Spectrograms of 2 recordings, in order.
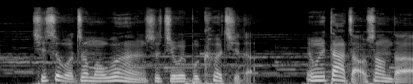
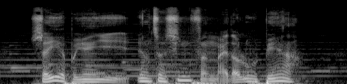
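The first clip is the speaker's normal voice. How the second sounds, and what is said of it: Quiet, hushed speaking voice. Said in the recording (Chinese): “小声说”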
